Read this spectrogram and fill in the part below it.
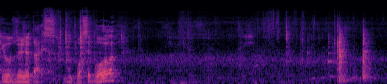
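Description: Onion slices drop softly into a pot.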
